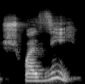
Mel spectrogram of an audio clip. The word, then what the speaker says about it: choisis: Tu choisis. Again, that last S is silent.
